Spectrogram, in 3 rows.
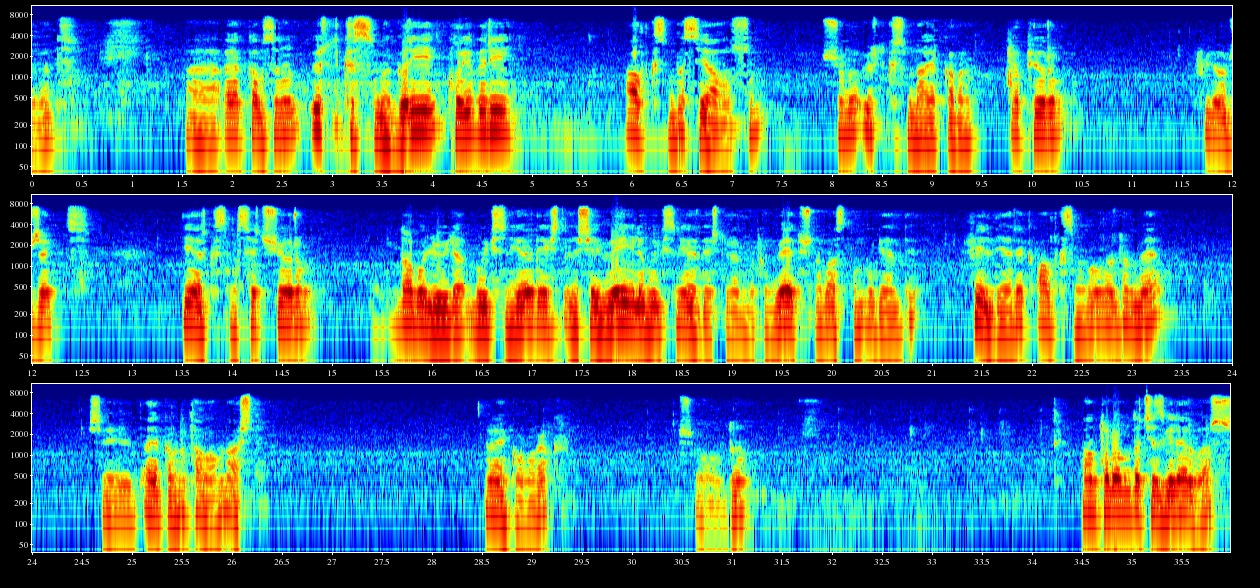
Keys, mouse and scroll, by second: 4.7-16.7 drag, 20.0 v, 23.2-26.0 ctrl+shift+drag, 26.0-35.9 drag.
